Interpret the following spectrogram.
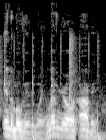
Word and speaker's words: Ami: 11-year-old Ami, spelled Amy but it's pronounced Ami, played by Fatia Yusuf, I think that's how you pronounce her name, who is 14 in real life.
